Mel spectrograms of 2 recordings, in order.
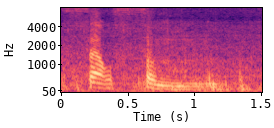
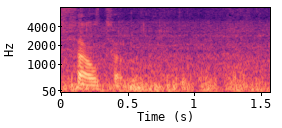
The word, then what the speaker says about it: Felton: here and and down Felton or falam as some people pronounce it but in English it's Felton Canadian or American falum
